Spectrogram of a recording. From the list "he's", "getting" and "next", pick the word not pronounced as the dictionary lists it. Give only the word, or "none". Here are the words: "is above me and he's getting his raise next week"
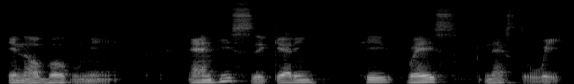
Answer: he's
